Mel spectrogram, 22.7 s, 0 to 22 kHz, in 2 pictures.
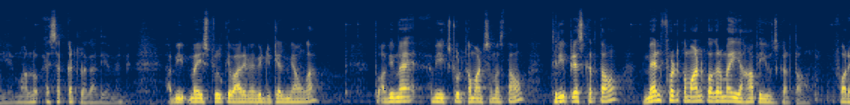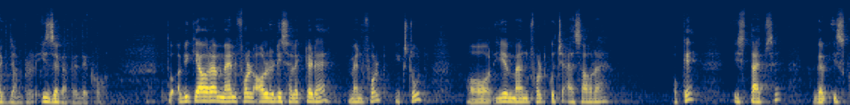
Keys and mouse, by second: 0.2 click, 1.6 click, 3.4 middle click, 5.7 click, 7.0 middle click, 7.4 shift+middle click, 7.6 middle click, 8.5 3, 9.5 click, 10.0 shift+click, 10.8 shift+click, 12.1 shift+click, 12.6 middle click, 13.0 shift+middle click, 13.4 middle click, 13.7 shift+middle click, 16.0-17.4 drag, 18.1 middle click, 19.0 click.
